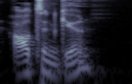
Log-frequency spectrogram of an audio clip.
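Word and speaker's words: Altın Gün: Alton Goon? Is that how you pronounce it? – Yeah.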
